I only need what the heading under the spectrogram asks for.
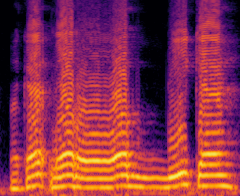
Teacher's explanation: Idgham itu memasukkan, maka masukkan nun ke ra sehingga suara nunnya hilang. Yang di sini idghamnya idgham kamil.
